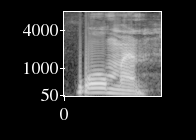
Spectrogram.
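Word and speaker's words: woman: जैसे देखिए chair table काऊ horse girl boy मैन वुमेन इसको वूमन पढ़ते हैं। क्या? वुमन। ठीक?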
